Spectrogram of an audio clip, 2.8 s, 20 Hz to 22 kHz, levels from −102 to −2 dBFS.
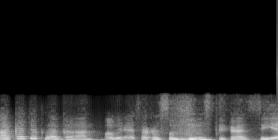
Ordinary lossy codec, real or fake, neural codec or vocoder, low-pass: none; fake; codec, 16 kHz, 0.5 kbps, X-Codec, HuBERT features, trained on general audio; 7.2 kHz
